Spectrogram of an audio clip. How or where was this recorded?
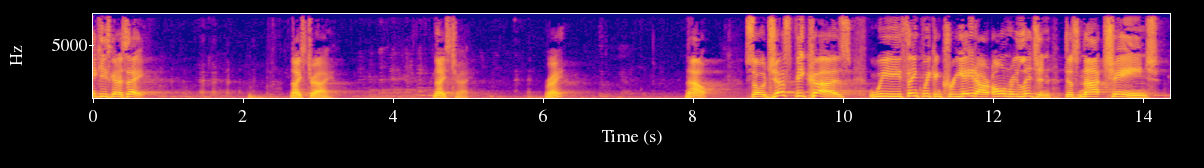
large echoing room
